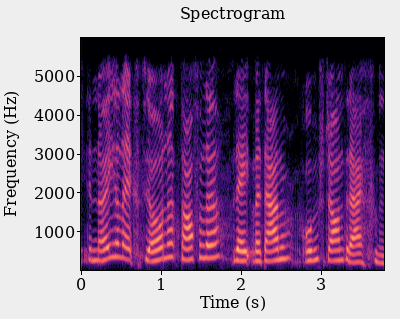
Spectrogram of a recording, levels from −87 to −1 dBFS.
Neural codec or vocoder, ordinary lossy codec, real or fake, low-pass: autoencoder, 44.1 kHz, a latent of 192 numbers a frame, MeloTTS; none; fake; 5.4 kHz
